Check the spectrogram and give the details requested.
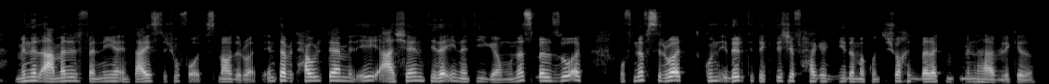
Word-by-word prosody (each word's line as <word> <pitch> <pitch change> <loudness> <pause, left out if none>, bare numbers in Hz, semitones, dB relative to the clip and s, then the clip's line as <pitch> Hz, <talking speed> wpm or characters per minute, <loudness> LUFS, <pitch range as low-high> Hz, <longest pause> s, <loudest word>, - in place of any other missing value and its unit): من 155 +6 -2
الأعمال 155 -1 +5
الفنية 155 -2 -4
أنت 125 -1 -9
عايز 150 +4 +3
تشوفه 145 -1 -10
أو - - -4
تسمعه 130 0 -2
دلوقتي، 115 -2 -7
أنت 170 +4 +3
بتحاول 175 +1 +3
تعمل 175 -1 +2
إيه 185 +2 -3
عشان 175 +7 +2
تلاقي 165 0 +3
نتيجة 135 -4 -5
مناسبة 175 +9 +1
لذوقك 185 +4 +1 0.3
وفي 175 - -12
نفس 195 -1 +1
الوقت 190 +2 +6
تكون 170 +1 -8
قدرت 175 0 0
تكتشف 165 +2 -6
حاجة 145 -1 -3
جديدة 140 +1 -6
ما 120 -2 -4
كنتش 120 +4 -13
واخد 145 -3 -3
بالك 130 +1 +4
م 135 - -13
منها 130 -1 -4
قبل 110 -1 -3
كده؟ 100 0 -6
150 Hz, 195 wpm, -25 LUFS, 130-175 Hz, 0.3 s, الوقت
